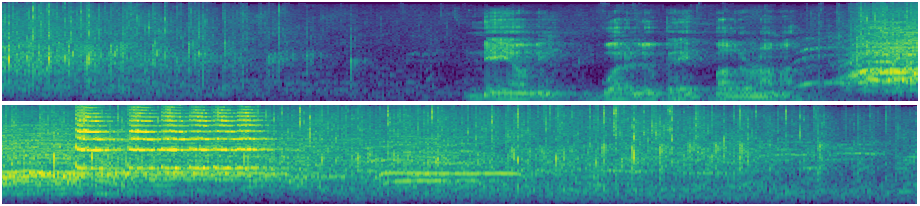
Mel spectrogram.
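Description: A crowd claps and cheers in a large echoing hall.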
